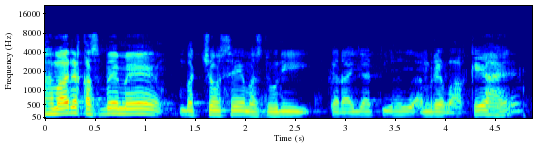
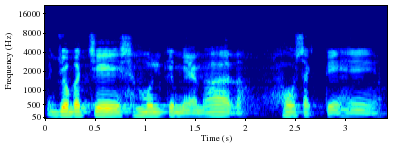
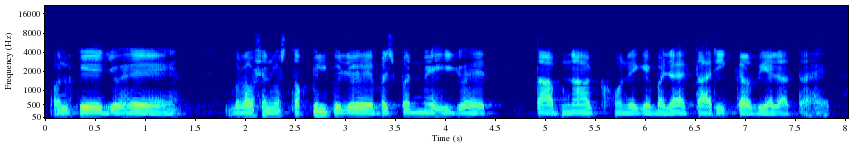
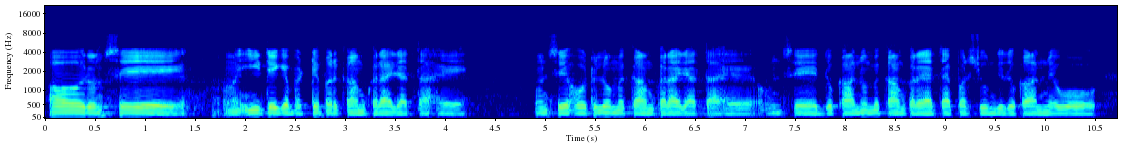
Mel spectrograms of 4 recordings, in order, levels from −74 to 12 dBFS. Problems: none marked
